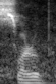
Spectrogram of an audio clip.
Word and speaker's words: Swarup: It's Swarup, not Sha. There's no Sha there. There's no accent on the S. It's Swarup.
